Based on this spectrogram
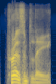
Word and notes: presently: British English

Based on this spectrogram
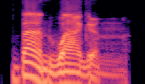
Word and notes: bandwagon: British English

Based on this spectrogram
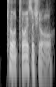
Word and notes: tortoiseshell: British English

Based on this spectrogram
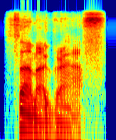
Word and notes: Thermograph: British English

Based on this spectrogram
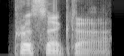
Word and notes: prosector: British English

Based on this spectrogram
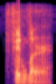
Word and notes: fiddler: American English

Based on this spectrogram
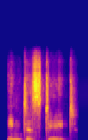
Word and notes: interstate: Indian

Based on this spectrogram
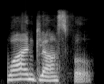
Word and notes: Wineglassful: Indian

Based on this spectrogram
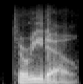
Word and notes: teredo: American English

